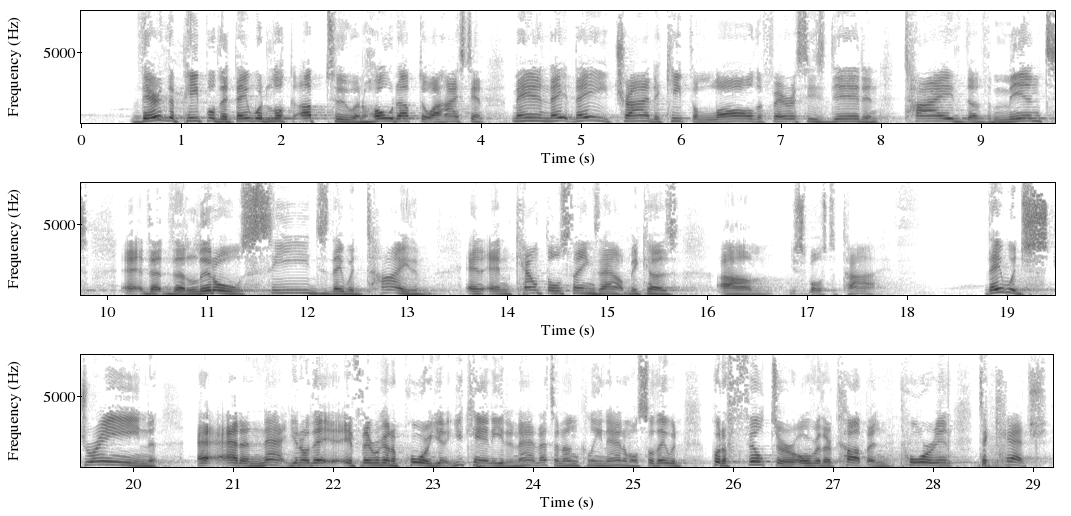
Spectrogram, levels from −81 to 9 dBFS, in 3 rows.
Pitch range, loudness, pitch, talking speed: 150-195 Hz, -25 LUFS, 175 Hz, 185 wpm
